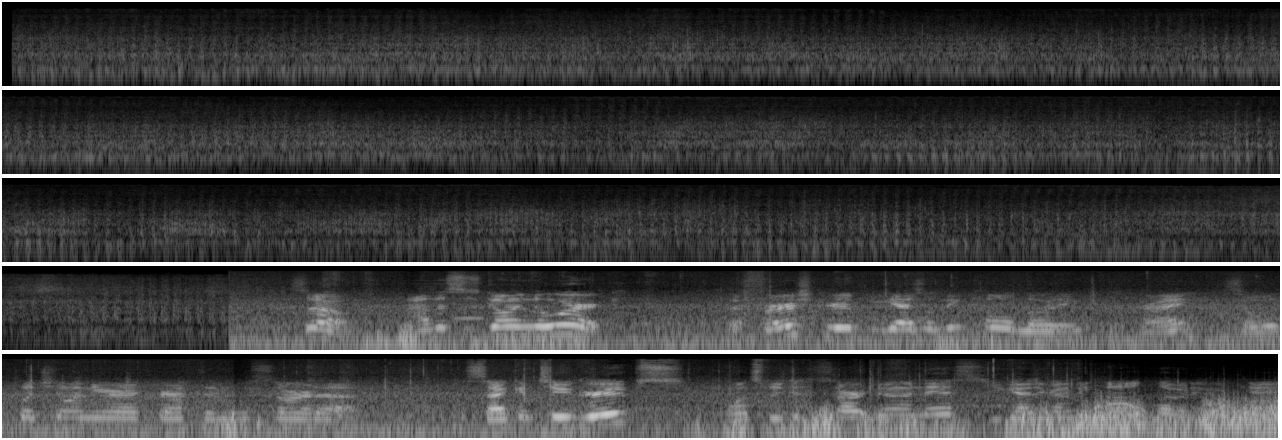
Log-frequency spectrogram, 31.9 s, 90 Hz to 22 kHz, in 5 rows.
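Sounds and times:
helicopter rotors and engines: 0:00.1 - 0:31.9.

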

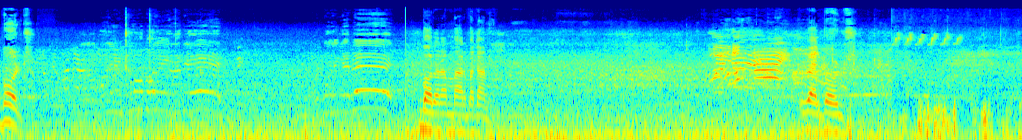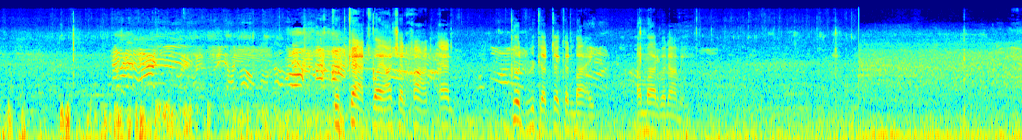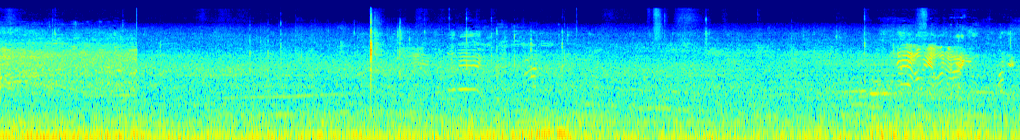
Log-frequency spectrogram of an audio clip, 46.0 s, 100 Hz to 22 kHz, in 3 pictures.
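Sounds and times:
distant players' voices: 0:00.0 - 0:45.9
low outdoor rumble: 0:00.0 - 0:45.9.

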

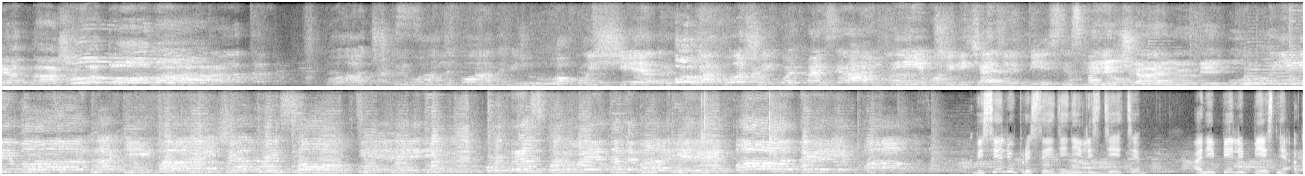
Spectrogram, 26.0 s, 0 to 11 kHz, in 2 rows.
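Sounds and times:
women singing together: 0:04.9 - 0:26.0
person narrating: 0:10.8 - 0:12.2, 0:22.7 - 0:26.0.

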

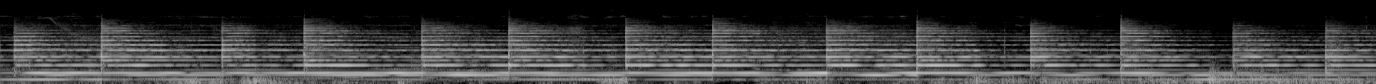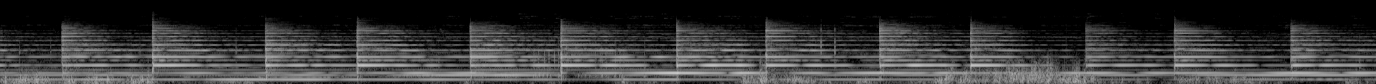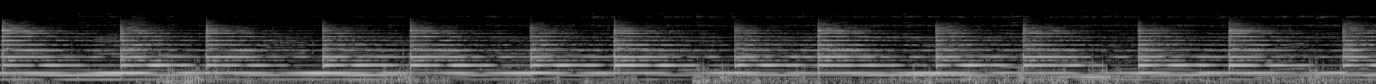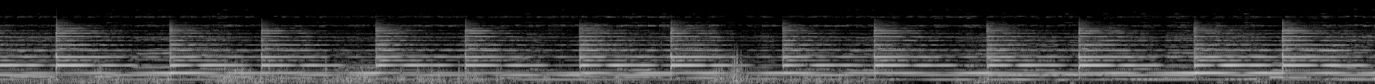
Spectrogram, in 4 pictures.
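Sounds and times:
church bells ringing: 0:00.0 - 0:55.0.

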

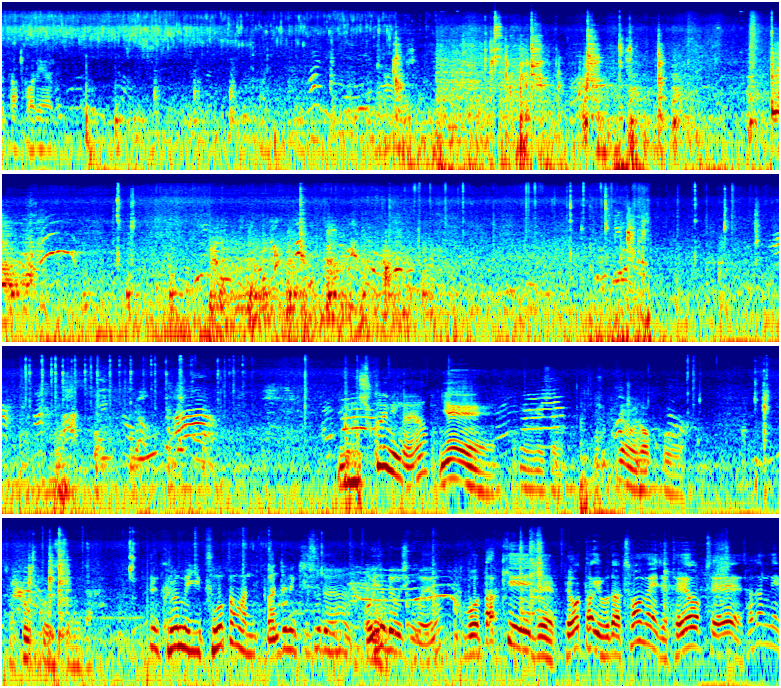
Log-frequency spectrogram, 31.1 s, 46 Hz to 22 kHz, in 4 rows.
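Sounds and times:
voices chattering: 0:00.0 - 0:04.4, 0:08.5 - 0:31.0
batter sizzling: 0:00.0 - 0:31.0
metal molds and utensils clanking: 0:00.1 - 0:08.2, 0:21.4 - 0:30.7.

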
